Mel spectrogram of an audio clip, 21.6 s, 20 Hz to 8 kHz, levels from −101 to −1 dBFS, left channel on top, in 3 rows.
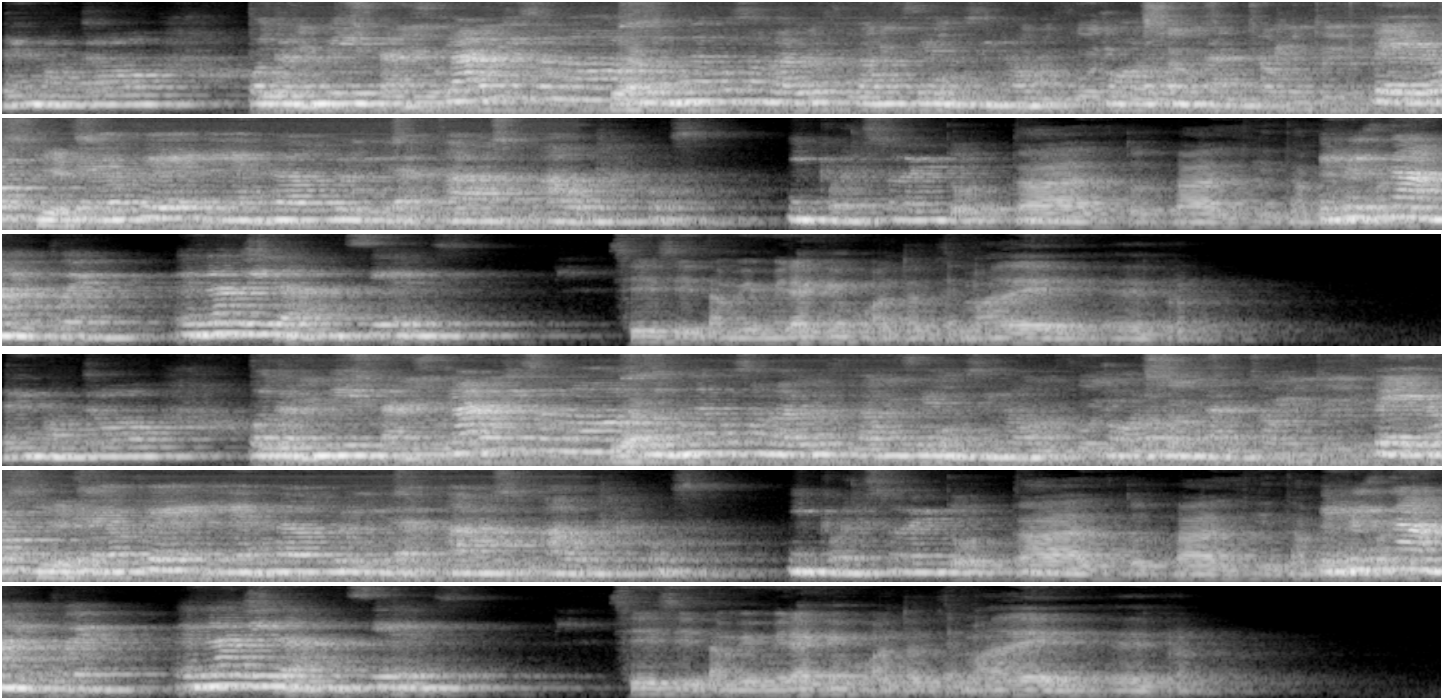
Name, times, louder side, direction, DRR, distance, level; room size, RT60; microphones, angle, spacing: voice 1, 0.0-6.3 6.8-10.6 11.1-12.0 12.3-12.4 13.8-14.9 15.3-16.5, equal, 65° left, -9 dB, 1.9 m, -18 dB
Conversation, 1.2-10.1, left 1 dB, 80° left, 0.8 m, -28 dB
voice 2, 11.9-14.2 14.5-14.7 15.8-16.0 17.5-20.3, equal, 5° left, -2 dB, 0.8 m, -27 dB
5.8 x 5.6 x 3.5 m, 1.2 s
head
